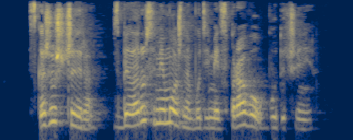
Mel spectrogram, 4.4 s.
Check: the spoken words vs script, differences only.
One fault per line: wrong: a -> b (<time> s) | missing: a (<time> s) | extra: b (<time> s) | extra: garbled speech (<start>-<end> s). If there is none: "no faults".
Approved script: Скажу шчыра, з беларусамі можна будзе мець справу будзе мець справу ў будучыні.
missing: будзе мець справу (3.1 s)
